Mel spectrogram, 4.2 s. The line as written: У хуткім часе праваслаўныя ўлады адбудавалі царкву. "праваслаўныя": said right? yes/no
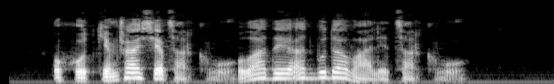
no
